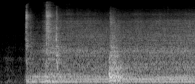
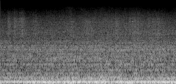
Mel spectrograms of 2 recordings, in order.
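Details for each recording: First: Dryer set to dry after clothes stayed wet: motor starts with a thump and settles into a steady electric hum with no drum tumble or thumps, the drum belt has snapped. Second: Clothes dryer running with door open while the heating element glows cherry red then cuts off, owner suspects element or thermostat: smooth, constant deep hum with no knocking or belt squeal; motor and drum run evenly.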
